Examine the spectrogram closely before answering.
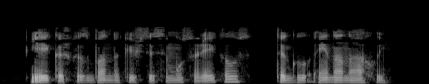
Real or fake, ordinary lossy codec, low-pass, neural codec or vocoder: real; MP3, 24 kbps; 7.2 kHz; none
